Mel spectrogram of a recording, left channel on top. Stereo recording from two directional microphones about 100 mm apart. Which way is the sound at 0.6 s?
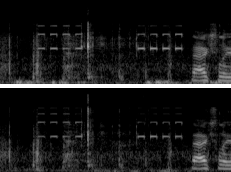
20° left (ahead or behind).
